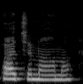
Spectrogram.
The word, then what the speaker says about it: Pachamama: Look at me trying to make it all fancy and some foreign pronunciation. It's just Pachamama.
